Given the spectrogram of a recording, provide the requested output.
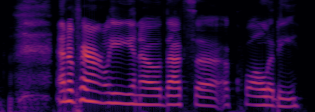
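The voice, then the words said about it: Sarcastic tone. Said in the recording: “Being sarcastic.”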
